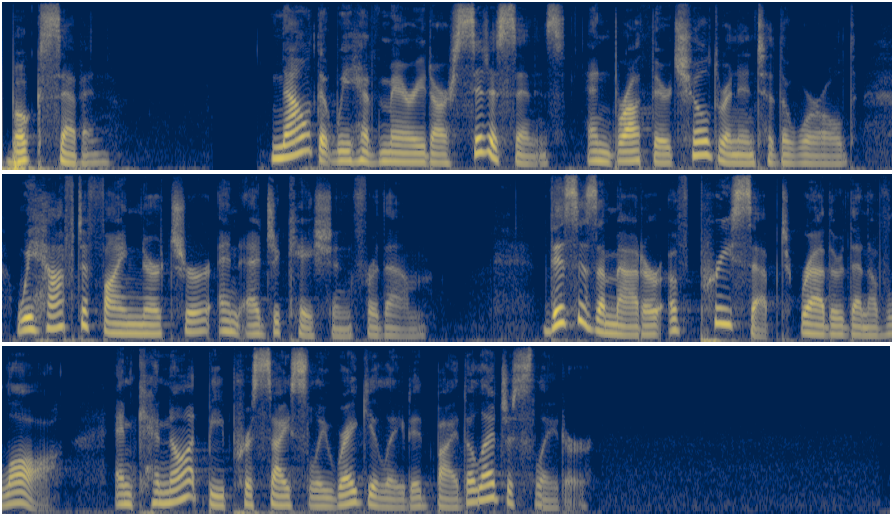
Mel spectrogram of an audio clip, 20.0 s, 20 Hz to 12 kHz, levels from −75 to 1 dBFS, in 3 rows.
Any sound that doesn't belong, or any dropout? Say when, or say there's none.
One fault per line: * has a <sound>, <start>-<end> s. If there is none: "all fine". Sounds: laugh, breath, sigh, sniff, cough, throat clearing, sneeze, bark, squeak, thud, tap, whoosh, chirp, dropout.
all fine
